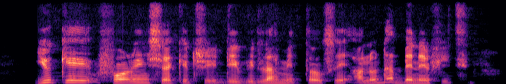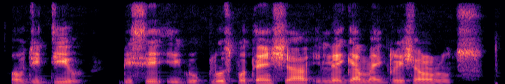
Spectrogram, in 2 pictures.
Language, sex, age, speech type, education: Nigerian Pidgin, male, 30-45, spontaneous, tertiary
